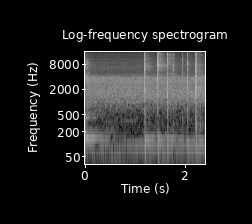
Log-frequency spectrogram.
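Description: Keys tapped on a computer keyboard: a few sharp clicks in the second half, over a steady low hum.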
